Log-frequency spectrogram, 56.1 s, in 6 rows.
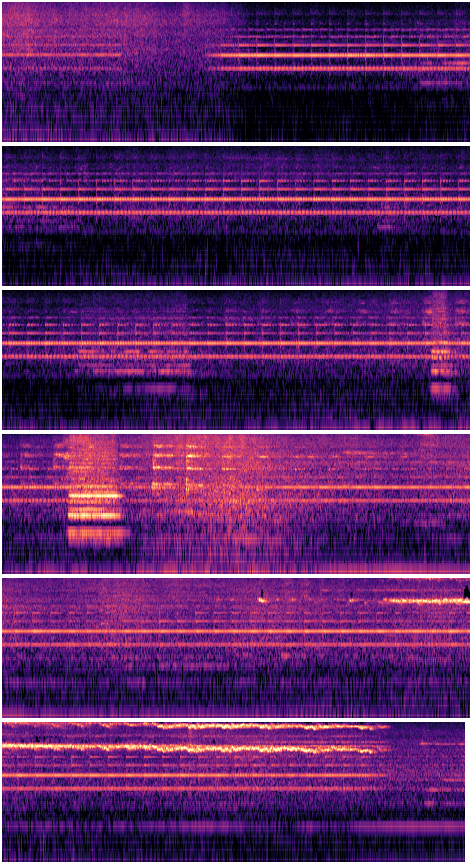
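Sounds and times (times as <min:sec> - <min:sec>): diesel locomotive rumble: 0:00.0 - 0:04.8
crossing bells ringing: 0:00.0 - 0:56.0
train cars rolling by: 0:00.0 - 0:56.0
locomotive horn blasts: 0:20.1 - 0:22.7, 0:27.3 - 0:28.0, 0:29.4 - 0:30.8, 0:52.8 - 0:56.0.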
